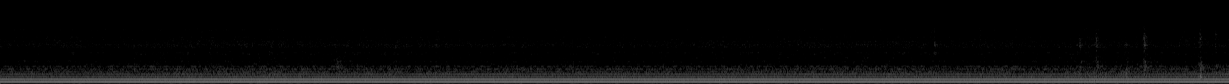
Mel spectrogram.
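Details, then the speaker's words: Acoustic B25 bass combo amp on a variac at 106 volts: constant low buzzy hum with faint crackle, unaffected by volume or knobs; 315 mA fuse good, cause not yet traced, capacitor suspected. "we'll hit 106 volts and now we're getting some noise that's not related to the volume or any of the other knobs"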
